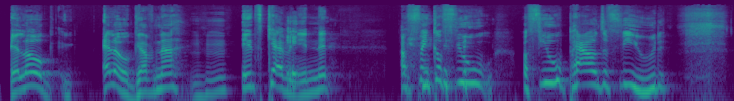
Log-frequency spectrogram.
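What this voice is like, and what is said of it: Put-on British accent. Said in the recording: “Oh yes, I could be doing my British accent.”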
